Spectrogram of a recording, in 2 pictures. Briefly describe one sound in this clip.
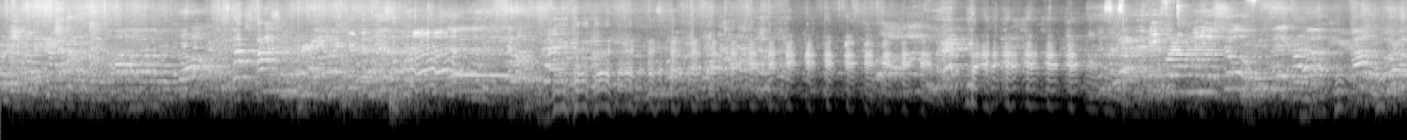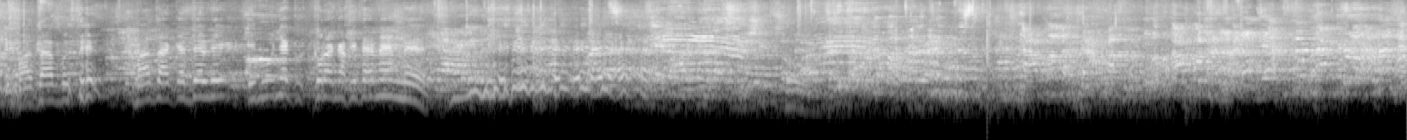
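A crowd of men and women cheers and shouts excitedly nearby.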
